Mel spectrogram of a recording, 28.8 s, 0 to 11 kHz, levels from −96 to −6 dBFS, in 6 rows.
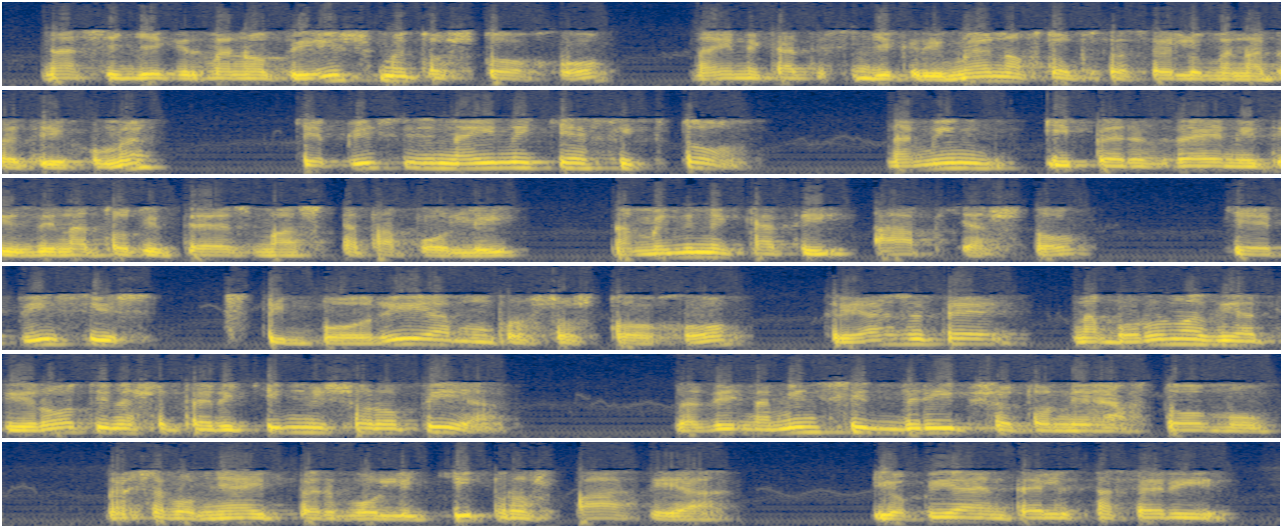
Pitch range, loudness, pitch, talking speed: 105-150 Hz, -15 LUFS, 115 Hz, 140 wpm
